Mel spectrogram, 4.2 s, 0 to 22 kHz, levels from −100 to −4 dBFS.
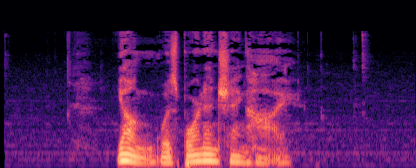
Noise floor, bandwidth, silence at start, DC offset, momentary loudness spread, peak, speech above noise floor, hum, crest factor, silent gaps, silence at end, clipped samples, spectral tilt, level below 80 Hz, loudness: -62 dBFS; 11.5 kHz; 1.15 s; under 0.1%; 16 LU; -4 dBFS; 43 dB; none; 18 dB; none; 1.25 s; under 0.1%; -6 dB/octave; -40 dBFS; -20 LUFS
